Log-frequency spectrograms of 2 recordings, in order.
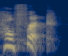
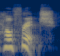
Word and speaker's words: Helfrich: is h-e-l f-r-i-c-h yes correct yes it's pronounced hell Frick cannot pronounce it health Rich which is what I do all of the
